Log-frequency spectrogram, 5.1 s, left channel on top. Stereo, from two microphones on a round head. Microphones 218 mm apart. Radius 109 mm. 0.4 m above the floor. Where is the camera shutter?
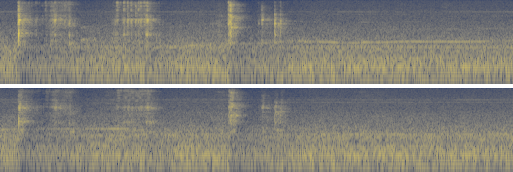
65° left (ahead or behind), 2 m.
